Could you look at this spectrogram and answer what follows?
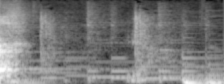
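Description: A dog gives a few short, close barks and yips with brief gaps between them, heard on its own without talk.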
